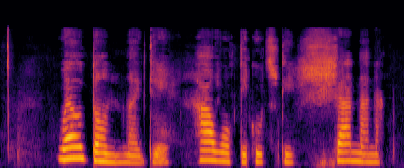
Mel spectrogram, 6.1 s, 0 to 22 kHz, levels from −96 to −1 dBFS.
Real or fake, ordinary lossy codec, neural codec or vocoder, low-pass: fake; AAC, 32 kbps; codec, 44.1 kHz, 3.4 kbps, Pupu-Codec; 10.8 kHz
